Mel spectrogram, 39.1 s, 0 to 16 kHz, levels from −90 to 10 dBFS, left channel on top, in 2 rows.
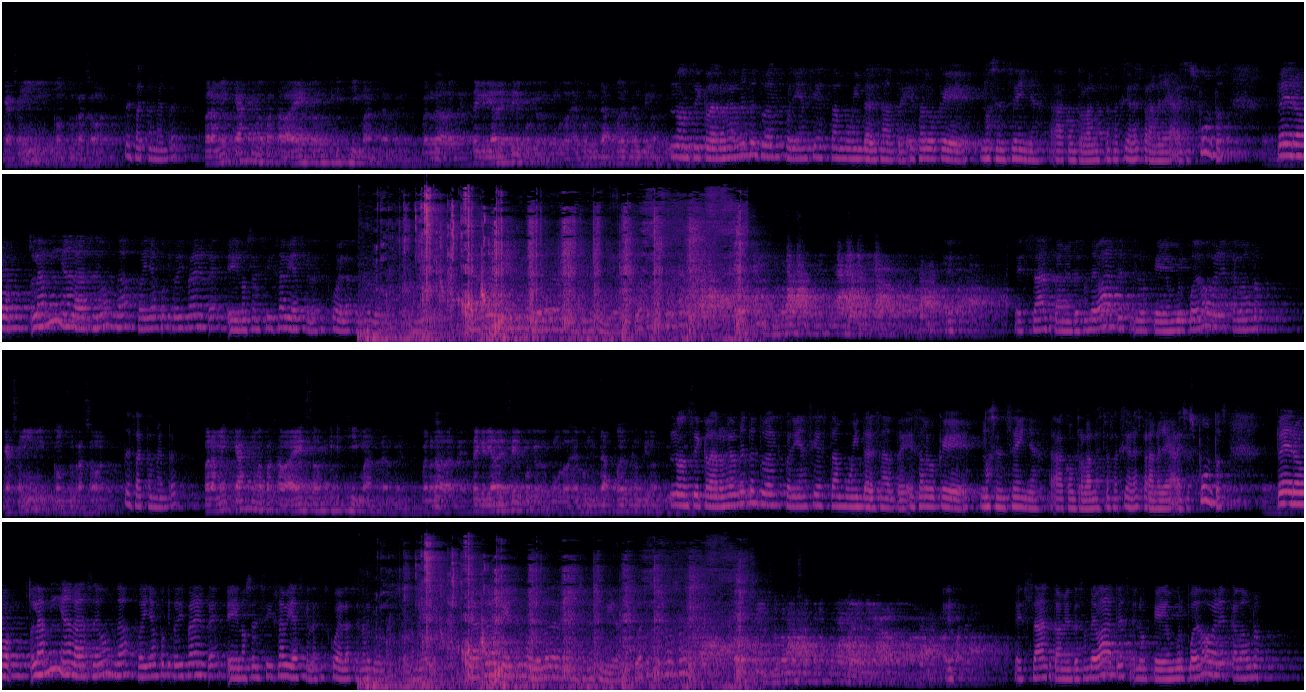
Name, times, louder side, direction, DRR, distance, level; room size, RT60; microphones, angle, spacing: voice 1, 0.0-1.6 3.0-10.3 18.9-19.1 30.5-33.9, right 1 dB, 40° right, 1 dB, 2.7 m, -51 dB
voice 2, 1.8-2.6 6.5-6.7 10.0-18.8 19.1-30.0 33.7-34.0 34.7-38.4, right 2 dB, 70° right, 4 dB, 1.1 m, -47 dB
Chewing mastication, 24.9-30.7, left 4 dB, 30° left, 1.1 m, -43 dB
sound 1, 28.1-34.6, left 4 dB, 85° left, 1.1 m, -49 dB
29.0 x 11.0 x 9.0 m, 2.3 s
head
